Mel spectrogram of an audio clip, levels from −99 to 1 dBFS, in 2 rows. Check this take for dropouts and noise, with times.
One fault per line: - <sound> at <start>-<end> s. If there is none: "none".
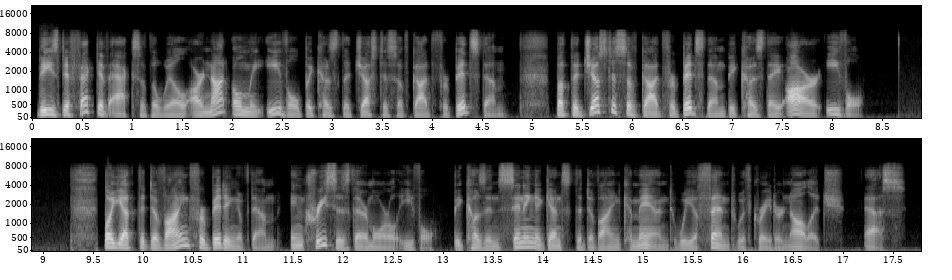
none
